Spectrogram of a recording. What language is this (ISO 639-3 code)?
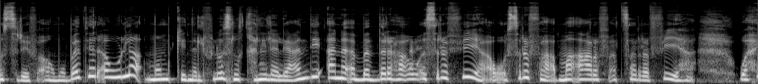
ara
